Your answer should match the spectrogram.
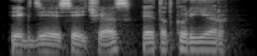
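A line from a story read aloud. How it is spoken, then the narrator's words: Lord snorting. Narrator (Russian): хмыкнул владыка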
